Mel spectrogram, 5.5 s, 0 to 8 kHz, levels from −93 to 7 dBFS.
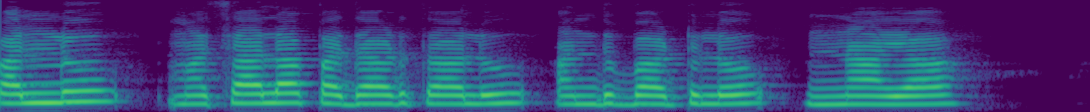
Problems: constant background noise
